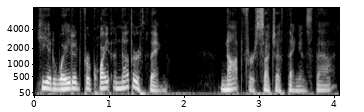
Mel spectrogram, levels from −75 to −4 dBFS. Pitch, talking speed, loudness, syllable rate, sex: 130 Hz, 205 wpm, -18 LUFS, 5.5 syllables/s, male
